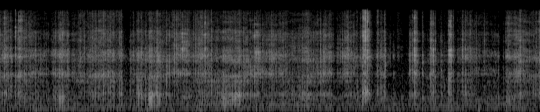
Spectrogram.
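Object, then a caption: Woven rattan basket. Short fingernails scratch the weave of a hollow, cylindrical woven rattan/reed basket held in both hands. The result is a quiet, bright, dry scratching and crackling with almost no low end, broken by a few sharper, louder rasps near the end.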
